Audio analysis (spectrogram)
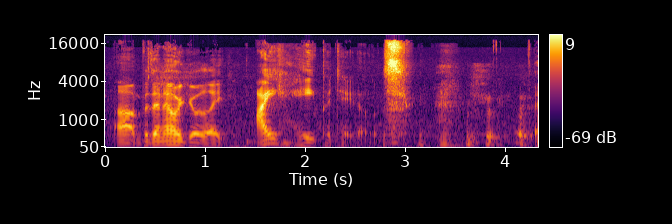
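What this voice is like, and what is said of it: Usual voice. Nothing is said of it.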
